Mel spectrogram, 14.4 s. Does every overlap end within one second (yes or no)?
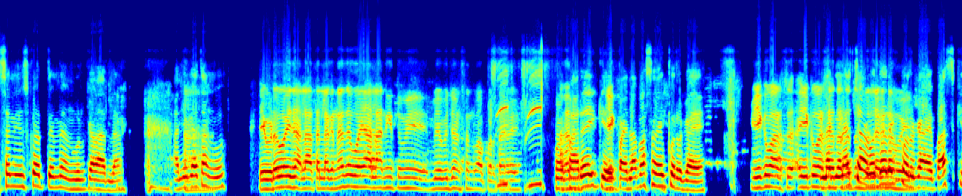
no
